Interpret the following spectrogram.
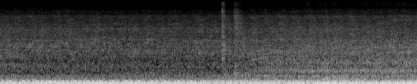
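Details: Studebaker Champ pickup engine at idle, vacuum about 16.5 and jumping slightly, indicating rings sealing and engine in good shape: deep, smooth, even idle with no misses, knocks or ticks.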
